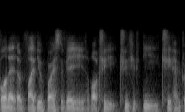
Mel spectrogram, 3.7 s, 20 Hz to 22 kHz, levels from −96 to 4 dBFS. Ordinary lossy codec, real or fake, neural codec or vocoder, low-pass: Opus, 32 kbps; fake; codec, 16 kHz, about 1 kbps, DyCAST, with the encoder's durations; 7.2 kHz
